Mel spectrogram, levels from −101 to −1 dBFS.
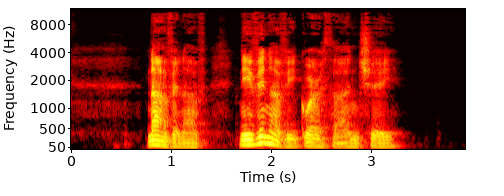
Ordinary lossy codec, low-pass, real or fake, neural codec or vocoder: MP3, 96 kbps; 10.8 kHz; real; none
